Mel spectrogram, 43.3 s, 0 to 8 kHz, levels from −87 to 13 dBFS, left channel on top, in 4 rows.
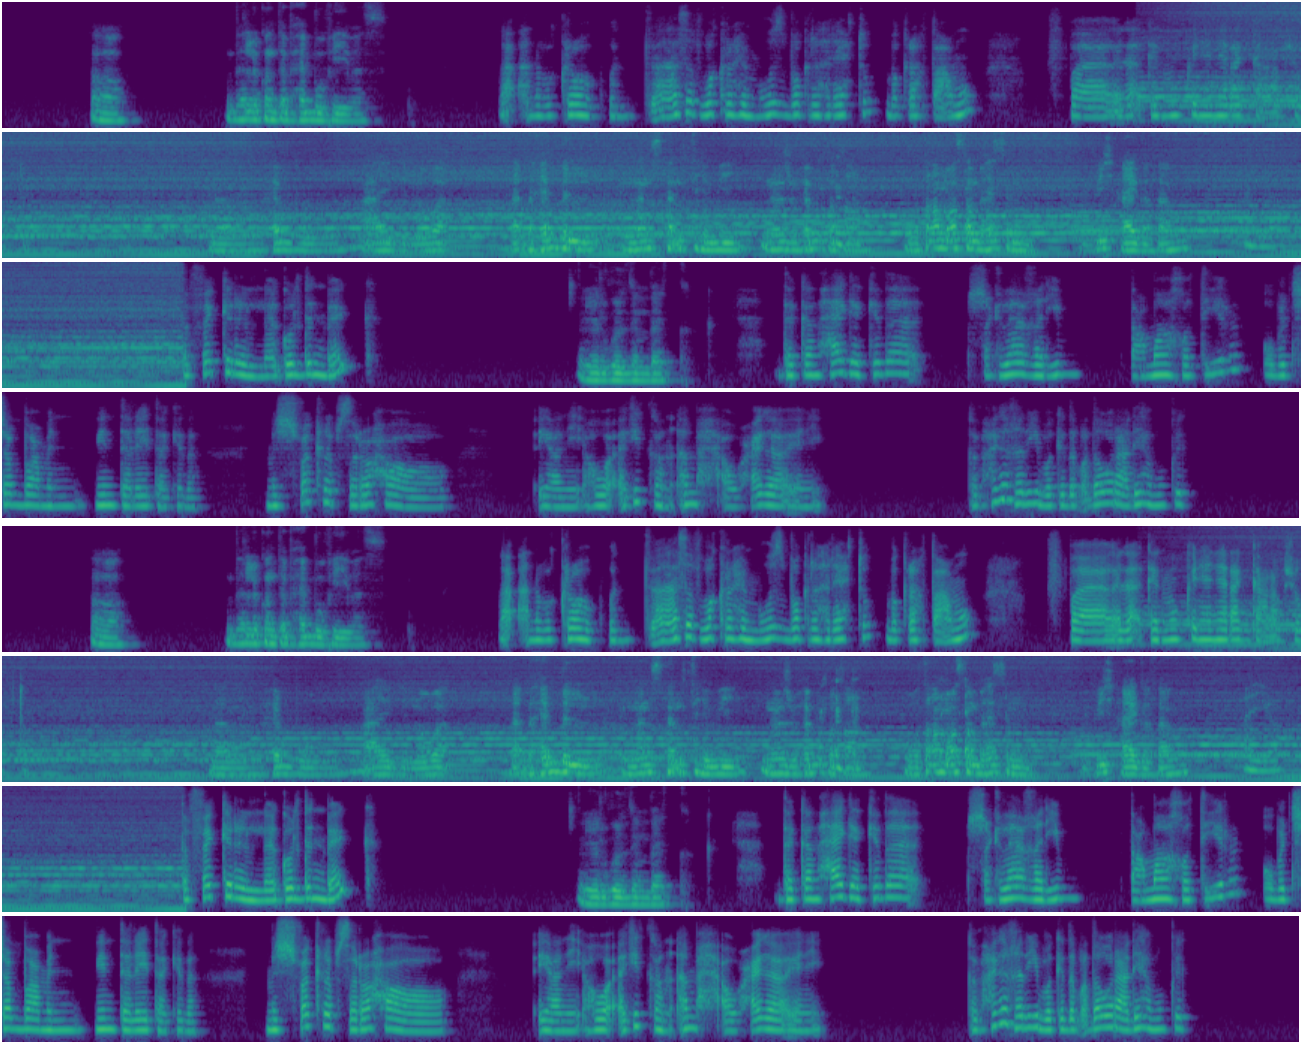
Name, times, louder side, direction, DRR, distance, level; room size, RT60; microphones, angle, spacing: voice 1, 1.9-3.2 12.5-14.6 15.0-18.0 18.3-19.4 19.8-20.7 26.4-27.2, equal, ahead, 0.6 m, -27 dB
voice 2, 4.1-8.4 8.7-11.1 21.2-21.5 23.1-24.8 27.8-29.3 29.7-30.6 31.1-34.1 34.7-36.2 36.9-39.3 40.5-42.3, right 4 dB, 50° right, 0.4 m, -28 dB
sound 1, 9.4-23.2, left 3 dB, 55° left, 0.7 m, -33 dB
2.4 x 2.1 x 2.5 m
head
